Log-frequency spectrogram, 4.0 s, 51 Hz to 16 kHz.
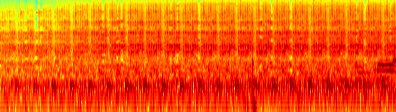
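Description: A Ford 6.0 diesel engine from a heavily crash-damaged truck idles close by, a loud, steady rhythmic clatter that holds even throughout with no voices over it.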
